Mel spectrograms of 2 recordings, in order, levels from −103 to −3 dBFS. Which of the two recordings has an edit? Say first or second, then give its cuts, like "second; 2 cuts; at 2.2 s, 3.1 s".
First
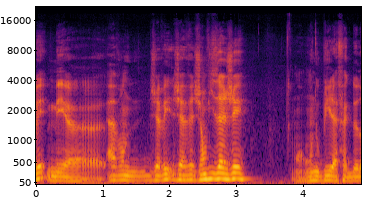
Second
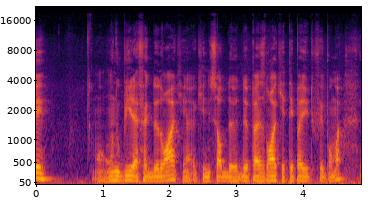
first; 1 cut; at 1.1 s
